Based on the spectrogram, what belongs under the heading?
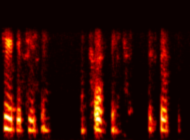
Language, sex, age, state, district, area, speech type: Urdu, female, 18-30, Delhi, North West Delhi, urban, conversation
